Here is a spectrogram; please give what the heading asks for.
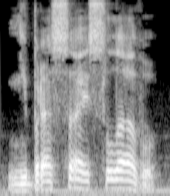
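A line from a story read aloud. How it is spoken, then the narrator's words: Calm. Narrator (Russian): спокойно произносит Женя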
